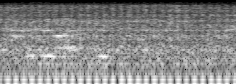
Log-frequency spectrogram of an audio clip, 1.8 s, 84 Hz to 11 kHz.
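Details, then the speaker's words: Yamaha NMAX version 1 scooter idling after installing a new original tensioner and refitting the throttle body: even rapid idle pulsing about fourteen times a second with no ticking or rattle; engine now quiet. "Ayan na, tahimik na tayo."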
